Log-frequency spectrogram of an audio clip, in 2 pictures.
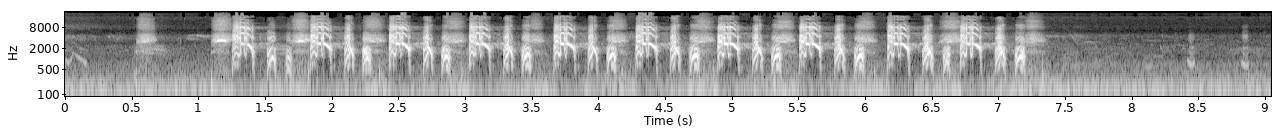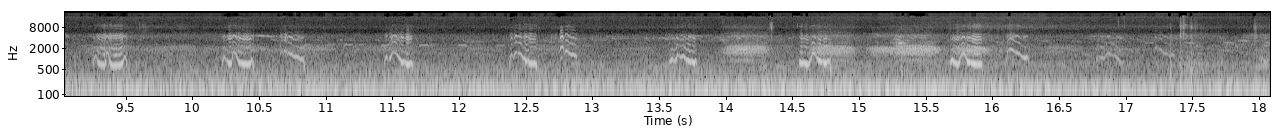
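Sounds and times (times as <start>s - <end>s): francolin calling: 0.0s - 7.4s.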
